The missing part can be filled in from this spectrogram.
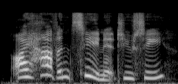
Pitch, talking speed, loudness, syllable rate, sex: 320 Hz, 200 wpm, -17 LUFS, 4.6 syllables/s, female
